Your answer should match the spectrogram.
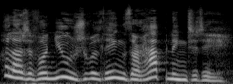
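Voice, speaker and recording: An actress playing a devout Irish parishioner, out of breath, tearful and overexcited, in an audio drama. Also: female voice, high-pitched, sing-song. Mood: breathless excitement. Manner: gasping, halting, overwrought. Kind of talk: heightened audio drama acting.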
